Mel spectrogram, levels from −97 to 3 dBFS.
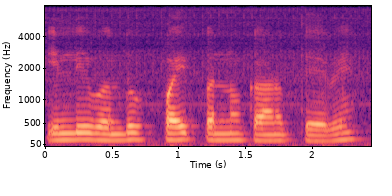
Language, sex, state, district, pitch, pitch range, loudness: Kannada, male, Karnataka, Koppal, 140 Hz, 130-145 Hz, -16 LUFS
